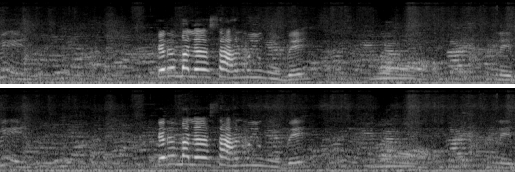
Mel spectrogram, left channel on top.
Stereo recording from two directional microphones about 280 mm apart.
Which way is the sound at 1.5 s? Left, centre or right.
Centre.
